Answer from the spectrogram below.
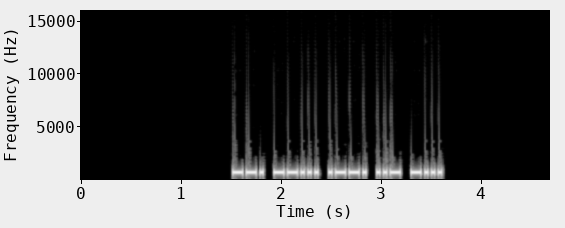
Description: Morse code, heard as a keyed tone, about 34 wpm, 700 Hz. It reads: G7PUB
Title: DXCC-100 Call Signs - 5 Characters - Repeated 3x - 35wpm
